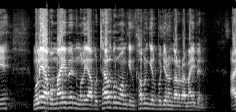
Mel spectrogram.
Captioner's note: speaks indigenous language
